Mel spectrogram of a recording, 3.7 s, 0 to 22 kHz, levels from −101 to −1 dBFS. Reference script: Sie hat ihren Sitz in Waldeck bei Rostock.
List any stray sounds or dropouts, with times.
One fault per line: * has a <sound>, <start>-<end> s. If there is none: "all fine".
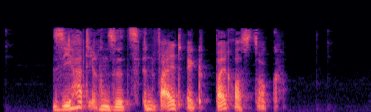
all fine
